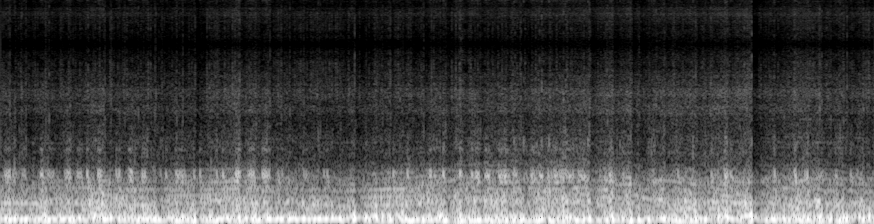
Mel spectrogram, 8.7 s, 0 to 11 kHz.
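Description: Engine of a BMW E36 3 Series driven hard through an autocross course, heard from inside the cabin. Its level stays high and steady apart from a brief dip near the end.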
